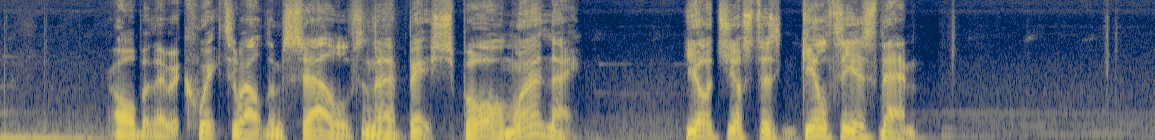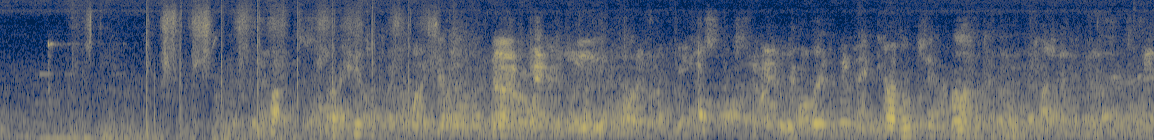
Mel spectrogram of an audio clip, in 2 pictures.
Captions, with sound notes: Oh, but they were quick to help themselves and their bitch spawn, weren't they? You're just as guilty as them. [footsteps] [indistinct chatter]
